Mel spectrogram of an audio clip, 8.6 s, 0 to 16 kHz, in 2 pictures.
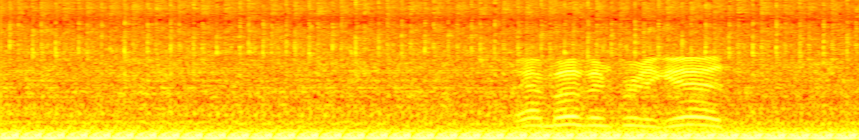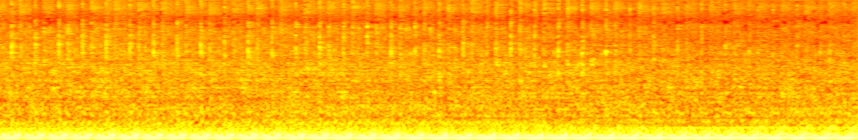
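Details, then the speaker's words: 1938 Ford idling in neutral with the rear wheels off the ground, the misfire improving but the engine still shaking. Lumpy, stumbling idle; cylinders 2 and 3 found not working, 4 working: engine misfire with two dead cylinders. "it feels like it's coming around it's still got a miss it's getting better though it's a lot better still got a little bit of a shake"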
